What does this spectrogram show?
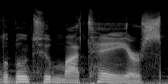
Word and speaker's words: MATE: a version of lubuntu called the boon to Ma Tei or it's spelled mates so check it out if you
